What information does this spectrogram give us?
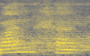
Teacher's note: نون ساکن کو ہم ظاہر کر کے پڑھیں گے، اس کی آواز ہم ناک میں لے کر نہیں جائیں گے، بغیر گناہ کے ظاہر کر کے پڑھیں گے۔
